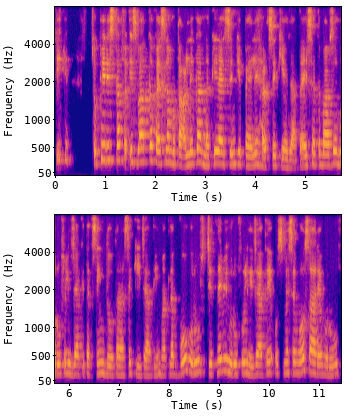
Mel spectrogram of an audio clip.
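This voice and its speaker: Woman teaching Arabic grammar, low mellow voice. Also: a little fast. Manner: explains step by step, checks understanding with "theek hai?". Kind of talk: recorded classroom lecture. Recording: dull lo-fi audio.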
